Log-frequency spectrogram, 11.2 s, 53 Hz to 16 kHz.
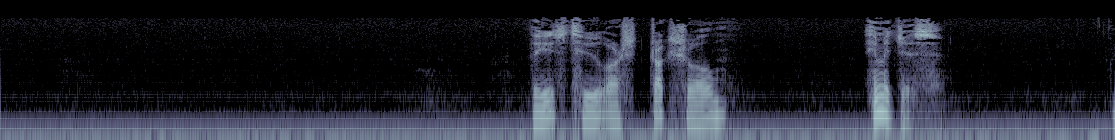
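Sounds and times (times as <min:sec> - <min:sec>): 
computer fan humming: 0:00.0 - 0:11.1
speech: 0:05.3 - 0:07.4, 0:08.6 - 0:09.4.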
